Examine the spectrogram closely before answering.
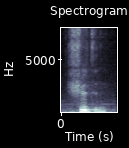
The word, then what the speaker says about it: shouldn't: T 발음 거의 안 합니다. shouldn't 이렇게 읽으세요.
